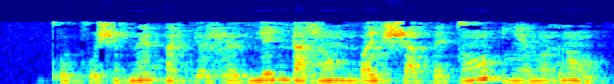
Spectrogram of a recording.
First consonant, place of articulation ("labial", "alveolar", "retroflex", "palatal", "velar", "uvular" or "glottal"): velar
